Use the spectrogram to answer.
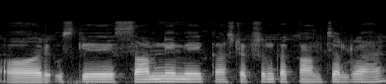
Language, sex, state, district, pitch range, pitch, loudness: Hindi, male, Uttar Pradesh, Etah, 115-125 Hz, 120 Hz, -20 LUFS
